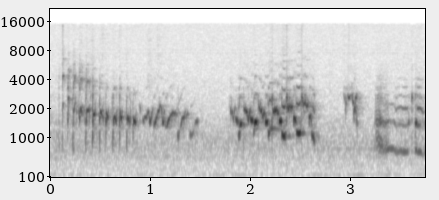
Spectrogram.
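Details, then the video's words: Budgerigar singing: a chattering warble of fast clicks and buzzy notes, pauses, then bursts of rapid twittering with short whistled phrases. "Пение волнистого попугая"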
